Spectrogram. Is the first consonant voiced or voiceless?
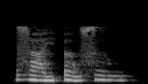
voiced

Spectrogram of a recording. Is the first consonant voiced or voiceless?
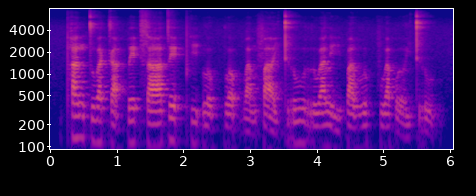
voiceless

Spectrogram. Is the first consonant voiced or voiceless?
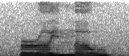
voiced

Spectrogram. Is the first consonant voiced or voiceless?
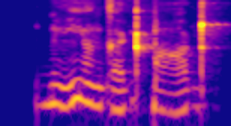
voiced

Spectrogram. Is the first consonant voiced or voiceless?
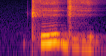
voiceless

